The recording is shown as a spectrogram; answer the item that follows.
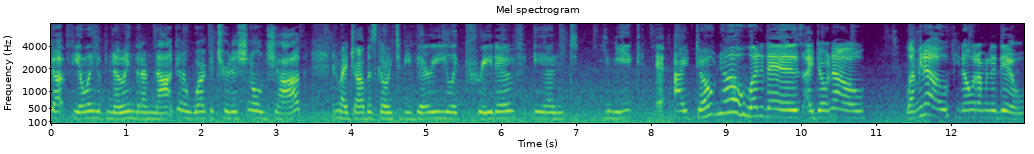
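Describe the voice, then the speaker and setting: A woman talks at a moderate pace with ordinary pitch variation, the sound dry with no echo but with noticeable background noise. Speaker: vlogger. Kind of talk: casual vlog chat. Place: car.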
